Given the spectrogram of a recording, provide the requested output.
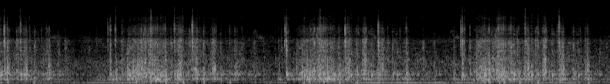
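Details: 2017 Murray 21" mower, Briggs & Stratton 450E engine: repeated rattling pull-start bursts, about one every two seconds, and it never catches after primer pumps; no-start linked to a dirty carburetor, owner suspects a hose fell off.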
